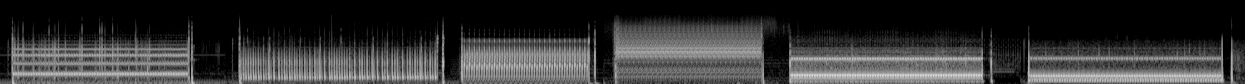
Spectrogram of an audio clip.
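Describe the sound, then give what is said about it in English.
Ringback tones from long-distance telephone calls, a sequence of six distinct buzzing ring signals, each differing in pitch and texture, harsh and somewhat distorted over the line, separated by brief gaps. “So let's listen to a few long-distance calls that do include a ringtone”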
